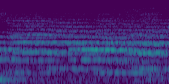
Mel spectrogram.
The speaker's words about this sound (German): Da geht der Alarm los.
